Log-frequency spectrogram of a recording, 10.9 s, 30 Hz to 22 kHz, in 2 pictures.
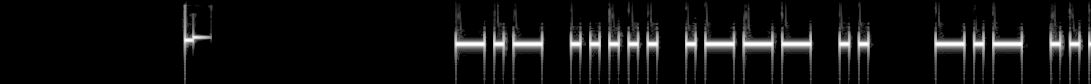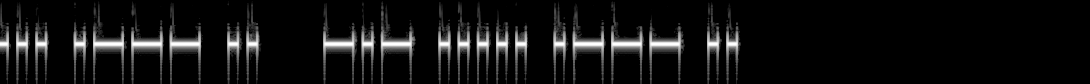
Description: Morse code, heard as a keyed tone, about 25 wpm, 700 Hz. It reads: K5JI K5JI K5JI
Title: USA Call Signs Repeated 3x 25wpm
